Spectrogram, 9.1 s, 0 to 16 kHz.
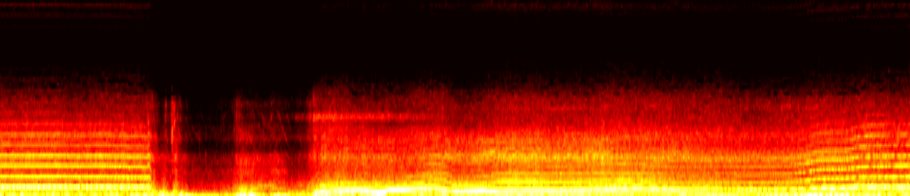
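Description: Spedix Black Knight 210 racing quadcopter's brushless motors and propellers whining in flight. The pitch drops sharply as the throttle is chopped about a second and a half in, then climbs back and wavers as the throttle is punched. It rises again near the end.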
